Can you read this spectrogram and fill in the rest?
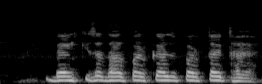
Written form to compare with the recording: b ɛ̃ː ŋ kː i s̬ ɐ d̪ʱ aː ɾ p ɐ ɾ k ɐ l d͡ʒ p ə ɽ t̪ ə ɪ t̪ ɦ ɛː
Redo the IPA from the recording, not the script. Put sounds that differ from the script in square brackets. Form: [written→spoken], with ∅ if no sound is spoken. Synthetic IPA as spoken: b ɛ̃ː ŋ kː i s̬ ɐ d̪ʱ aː ɾ p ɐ ɾ k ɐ [l→ɾ] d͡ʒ p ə [ɽ→ɾ] t̪ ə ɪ t̪ ɦ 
